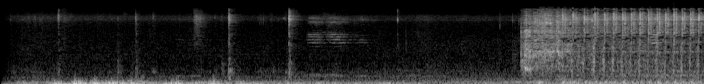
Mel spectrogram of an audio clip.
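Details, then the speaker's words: Yamaha Fino 125 scooter at low idle: loud, uneven clacking from the top end. "Pada video kali ini saya kedatangan Yovino 125 dengan kendala suara berisik dari bagian mesinnya teman-teman. Teman-teman sudah melihat tadi, mendengar bahwa suaranya sangat berisik sekali."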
